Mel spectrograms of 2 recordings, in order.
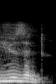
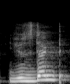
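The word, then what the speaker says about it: usedn't: यूज्ड नॉट इसको pronounce करना है यूजेंट. ओके, यूज्डंट नहीं बोलना है, यूजेंट.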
